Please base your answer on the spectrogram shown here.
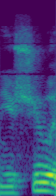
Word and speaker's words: Yeshua: And Yeshua is actually the correct Aramaic pronunciation of his name.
